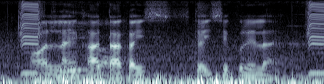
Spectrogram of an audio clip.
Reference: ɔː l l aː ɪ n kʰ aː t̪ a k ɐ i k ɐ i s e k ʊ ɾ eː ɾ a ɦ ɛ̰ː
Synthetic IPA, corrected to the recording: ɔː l l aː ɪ n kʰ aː t̪ a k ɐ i k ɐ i s e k ʊ l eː l a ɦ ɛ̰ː

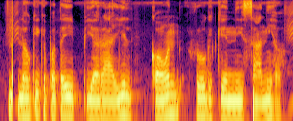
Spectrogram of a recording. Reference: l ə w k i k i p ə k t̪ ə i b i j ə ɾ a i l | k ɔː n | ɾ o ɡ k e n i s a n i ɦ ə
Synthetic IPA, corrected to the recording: l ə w k i k e p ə t̪ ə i p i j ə ɾ a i l | k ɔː n | ɾ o ɡ k e n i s a n i ɦ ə

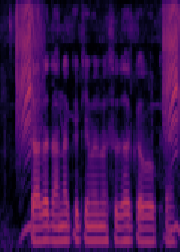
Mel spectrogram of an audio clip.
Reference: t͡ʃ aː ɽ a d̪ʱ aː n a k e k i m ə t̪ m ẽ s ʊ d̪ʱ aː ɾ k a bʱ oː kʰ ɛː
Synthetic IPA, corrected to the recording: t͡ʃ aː ɾ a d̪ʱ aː n a k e k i m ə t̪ m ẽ s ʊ d̪ʱ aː ɾ k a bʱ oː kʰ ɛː

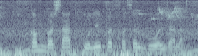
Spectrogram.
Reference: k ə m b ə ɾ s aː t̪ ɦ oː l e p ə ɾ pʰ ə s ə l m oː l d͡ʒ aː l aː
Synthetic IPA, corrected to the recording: k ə m b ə ɾ s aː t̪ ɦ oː l e p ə ɾ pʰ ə s ə l b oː l d͡ʒ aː l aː

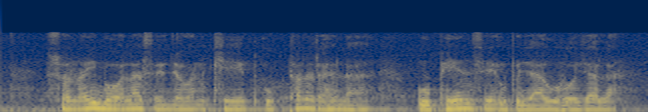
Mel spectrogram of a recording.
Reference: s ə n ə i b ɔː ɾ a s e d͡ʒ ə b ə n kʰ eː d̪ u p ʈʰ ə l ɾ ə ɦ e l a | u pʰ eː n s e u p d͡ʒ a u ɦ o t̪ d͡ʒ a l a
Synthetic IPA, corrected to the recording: s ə n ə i b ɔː l a s e d͡ʒ ə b ə n kʰ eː t̪ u p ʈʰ ə l ɾ ə ɦ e l a | u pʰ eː n s e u p d͡ʒ a u ɦ o d͡ʒ a l a

